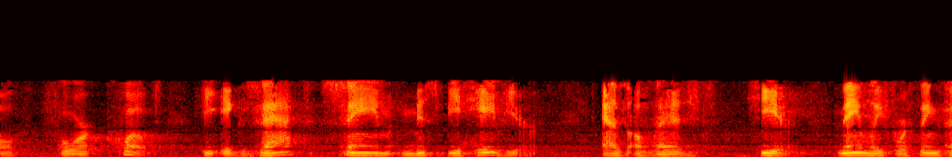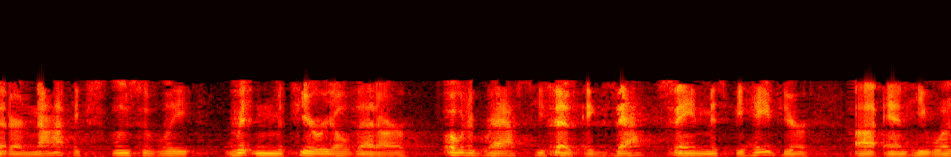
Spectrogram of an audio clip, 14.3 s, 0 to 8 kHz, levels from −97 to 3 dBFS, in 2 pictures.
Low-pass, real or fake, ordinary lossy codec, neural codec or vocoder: 7.2 kHz; fake; AAC, 16 kbps; vocoder, 22.05 kHz, 80 mel bands, Vocos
